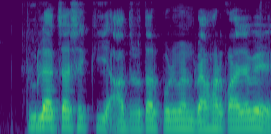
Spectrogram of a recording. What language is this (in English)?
Bangla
